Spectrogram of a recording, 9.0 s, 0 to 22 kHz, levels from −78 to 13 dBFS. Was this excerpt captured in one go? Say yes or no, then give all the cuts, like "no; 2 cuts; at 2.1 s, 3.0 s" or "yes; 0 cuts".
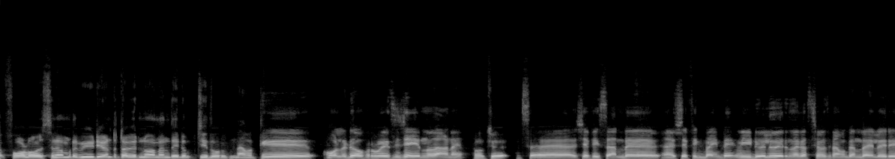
yes; 0 cuts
